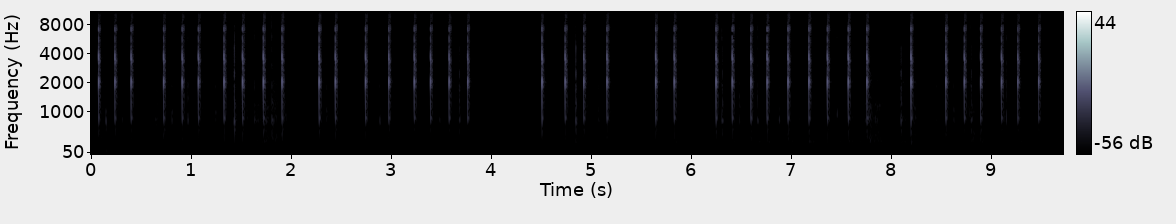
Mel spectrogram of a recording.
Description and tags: Mobile Phone Button Click iPhone
Button, Click, iPhone, MKH416, Mobile, Phone, preamp, sennheiser, shotgun-mic, studio-recording, UA, universal-audio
